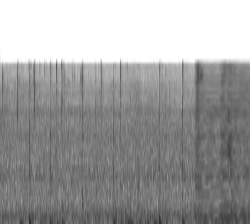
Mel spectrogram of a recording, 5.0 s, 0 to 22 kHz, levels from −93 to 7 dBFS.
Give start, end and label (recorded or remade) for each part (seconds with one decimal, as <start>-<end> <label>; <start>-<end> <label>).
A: 0.0-3.9 recorded; 3.9-5.0 remade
